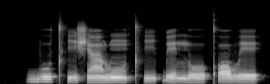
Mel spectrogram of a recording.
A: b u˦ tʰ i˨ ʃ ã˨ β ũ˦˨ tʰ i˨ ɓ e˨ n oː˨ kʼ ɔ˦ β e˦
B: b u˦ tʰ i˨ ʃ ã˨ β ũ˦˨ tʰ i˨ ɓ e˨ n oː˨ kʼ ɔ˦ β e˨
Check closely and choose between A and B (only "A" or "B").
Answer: B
